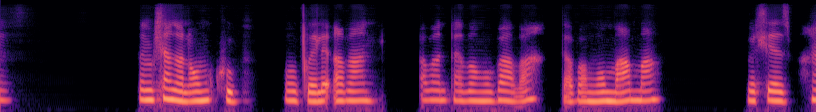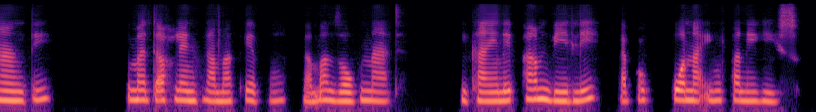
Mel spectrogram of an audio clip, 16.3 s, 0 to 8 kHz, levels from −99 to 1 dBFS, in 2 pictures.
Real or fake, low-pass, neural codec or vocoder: fake; 7.2 kHz; codec, 16 kHz, about 1 kbps, DyCAST, with the encoder's durations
